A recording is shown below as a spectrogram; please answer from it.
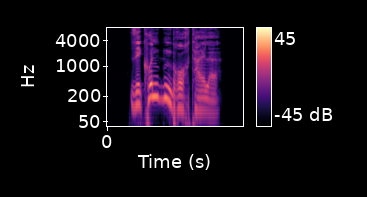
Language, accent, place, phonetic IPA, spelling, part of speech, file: German, Germany, Berlin, [zeˈkʊndn̩ˌbʁʊxtaɪ̯lə], Sekundenbruchteile, noun, De-Sekundenbruchteile.ogg
- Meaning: nominative/accusative/genitive plural of Sekundenbruchteil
